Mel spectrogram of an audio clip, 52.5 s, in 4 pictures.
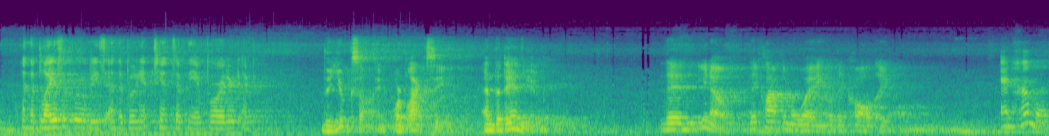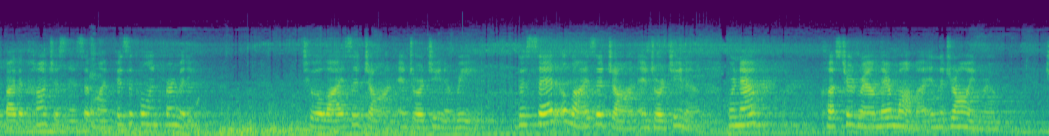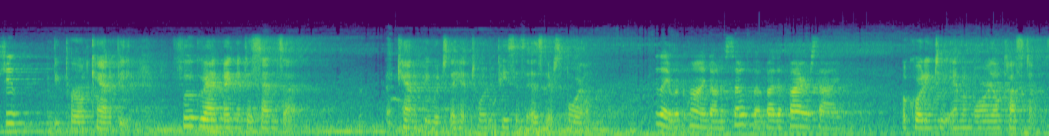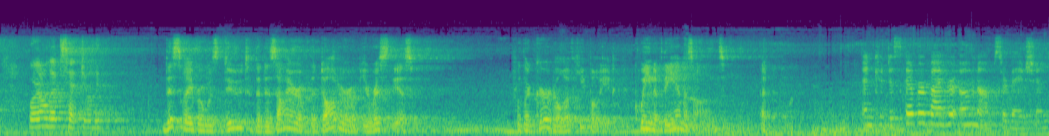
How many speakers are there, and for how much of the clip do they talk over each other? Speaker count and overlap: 4, no overlap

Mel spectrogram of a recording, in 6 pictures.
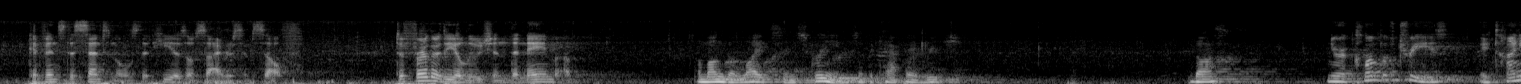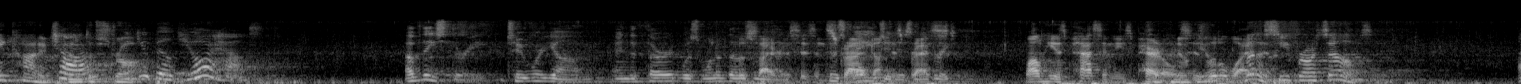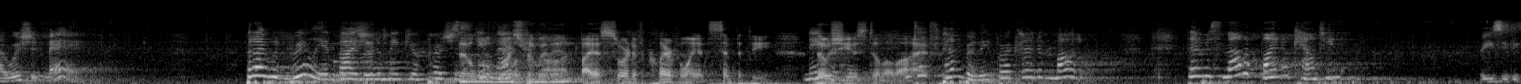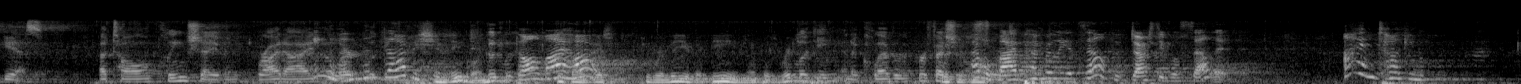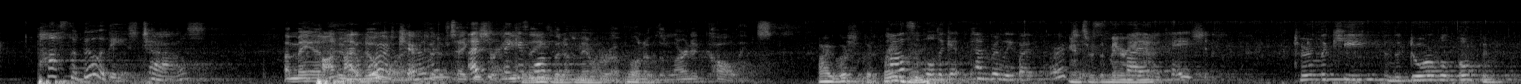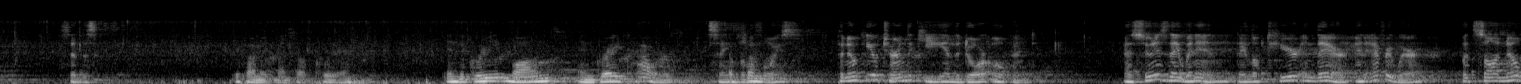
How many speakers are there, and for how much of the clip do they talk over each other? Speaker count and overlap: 5, about 24%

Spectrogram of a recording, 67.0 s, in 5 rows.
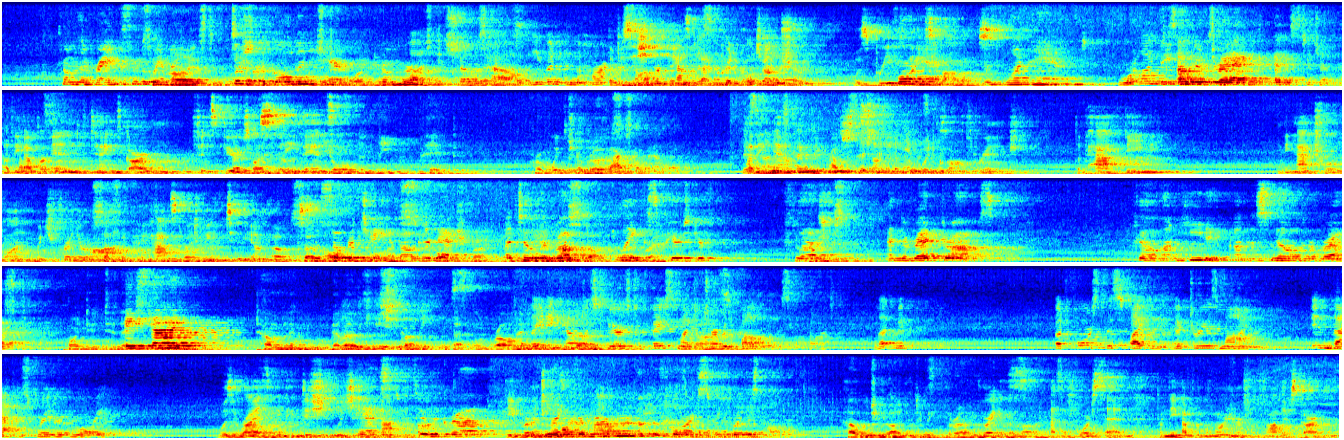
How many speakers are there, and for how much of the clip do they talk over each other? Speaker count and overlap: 4, about 48%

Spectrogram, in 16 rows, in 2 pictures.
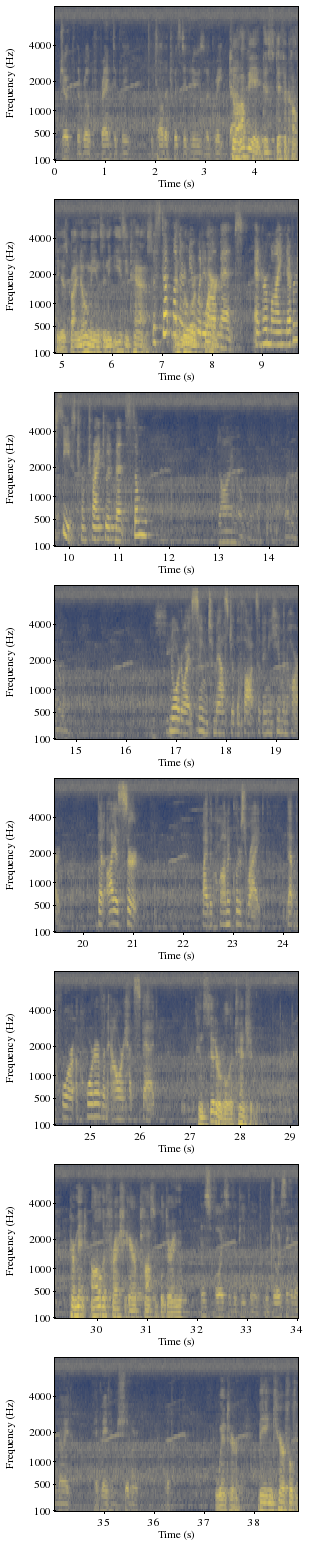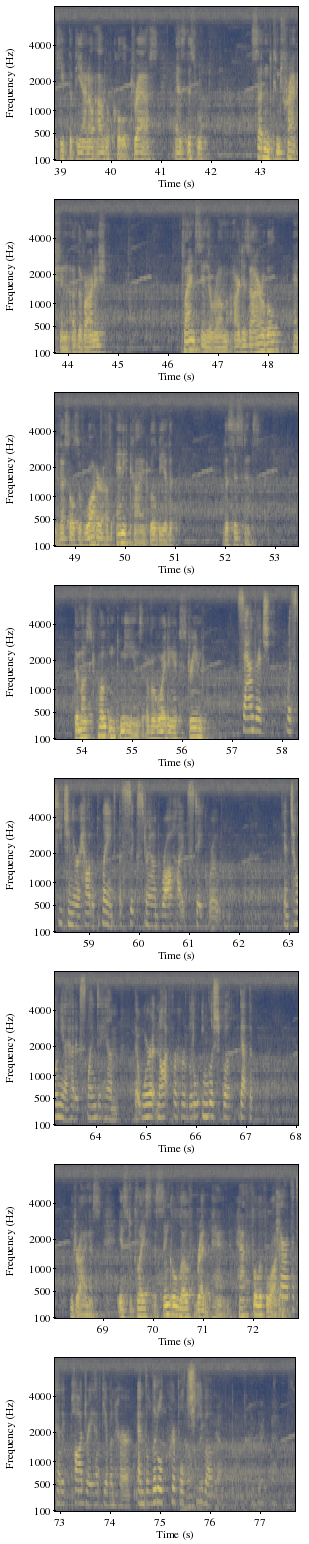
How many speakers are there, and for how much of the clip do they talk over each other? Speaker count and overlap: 5, about 5%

